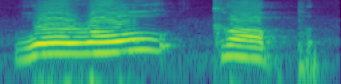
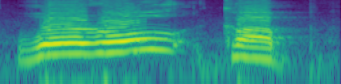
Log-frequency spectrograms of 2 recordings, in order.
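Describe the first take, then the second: Both takes have the same delivery.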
